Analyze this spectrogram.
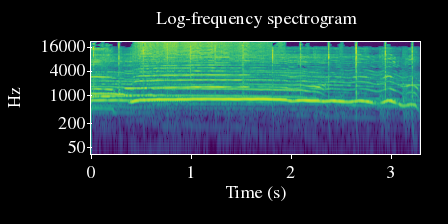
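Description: Crowd cheering and whooping for the hosts of a live show, a loud, steady, high-pitched chorus of sustained woos that holds for about three seconds and wavers near the end.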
